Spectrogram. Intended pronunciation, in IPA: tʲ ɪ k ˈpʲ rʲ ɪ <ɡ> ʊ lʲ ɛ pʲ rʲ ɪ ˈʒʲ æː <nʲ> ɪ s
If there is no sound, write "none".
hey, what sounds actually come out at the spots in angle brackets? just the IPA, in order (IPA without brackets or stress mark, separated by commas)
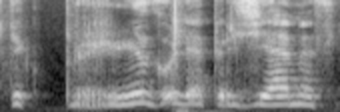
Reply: ɡ, mʲ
